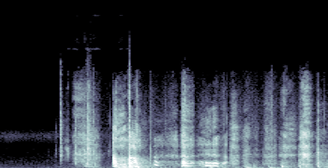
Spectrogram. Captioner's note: whimpers and gasps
